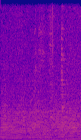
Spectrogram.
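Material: Nothing is struck.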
